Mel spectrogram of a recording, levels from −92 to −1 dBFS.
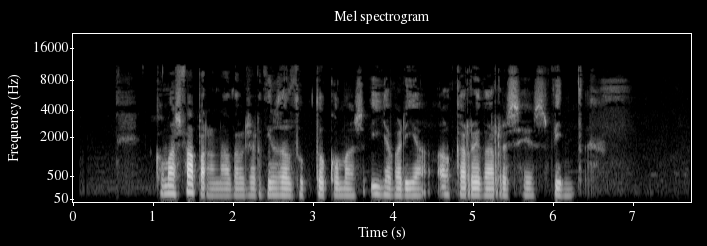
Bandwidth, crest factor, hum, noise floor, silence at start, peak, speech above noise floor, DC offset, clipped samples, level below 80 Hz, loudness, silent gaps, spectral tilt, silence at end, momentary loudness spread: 11.5 kHz; 24 dB; none; -70 dBFS; 1.05 s; -4 dBFS; 43 dB; under 0.1%; under 0.1%; -72 dBFS; -27 LUFS; none; -5.5 dB/octave; 1.2 s; 12 LU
